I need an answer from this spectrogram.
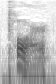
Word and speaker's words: Thor: chief whose name is Thor yep or more rightly it should be pronounced poor but you know they don't pronounce it right in anything so so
